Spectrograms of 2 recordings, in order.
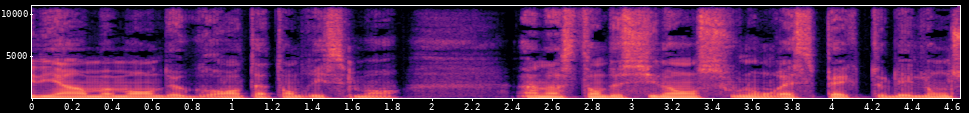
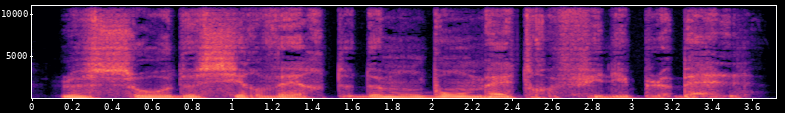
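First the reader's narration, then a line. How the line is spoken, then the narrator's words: Murmured. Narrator (French): murmure-t-il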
